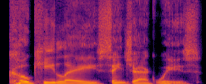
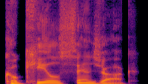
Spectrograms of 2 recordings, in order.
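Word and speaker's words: coquilles Saint-Jacques: It's pronounced coquil sanjac. It's not that difficult, he said it with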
